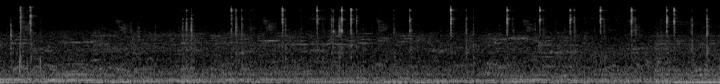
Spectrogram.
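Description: Irregular sharp metallic clicks and clinks of hand tools against metal parts, about fifteen in a few seconds with a quick cluster near the end, over a low steady hum.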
